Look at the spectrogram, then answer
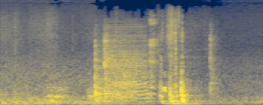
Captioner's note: door creak and stumble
